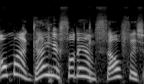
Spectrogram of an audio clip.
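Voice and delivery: very high, sharp, irritated snap. Quoting your past self in an argument in a car, retelling snapping at her. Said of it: "I snapped at her".

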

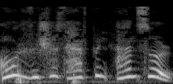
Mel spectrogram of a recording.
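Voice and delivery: with a gasp. An old woman in a narrated tale sees the gingerbread man move, gasping. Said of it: "she gasped".

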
